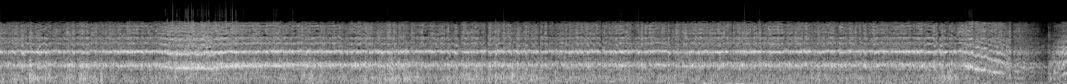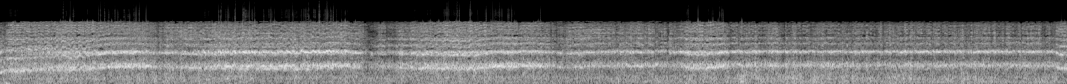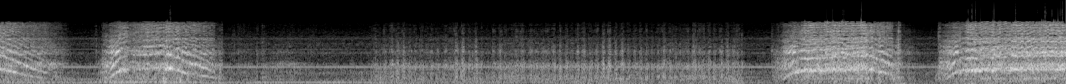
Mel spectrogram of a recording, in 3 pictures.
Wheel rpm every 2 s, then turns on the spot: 230, 230, 230, 230, 210, 130, 220, 220, 230, 230, 180, 60, 10, 20, 50, 120.
24-28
